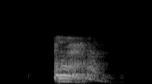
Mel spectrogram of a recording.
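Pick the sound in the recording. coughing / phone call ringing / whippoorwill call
coughing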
